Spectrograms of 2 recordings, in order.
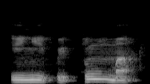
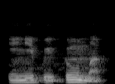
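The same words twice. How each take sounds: First: "iñipituma" said slowly, nasal "ñi" held clear; slow word demo. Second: Said in the usual way. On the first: Shown as a demonstration. Teacher to students showing a nasal Guaraní word slowly. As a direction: stretch "iñipituma" so every sound lands. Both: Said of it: "cuando uno dice pitú".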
